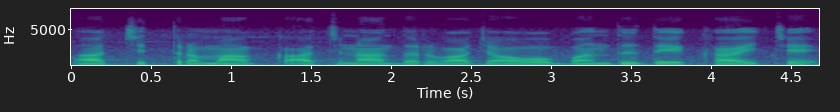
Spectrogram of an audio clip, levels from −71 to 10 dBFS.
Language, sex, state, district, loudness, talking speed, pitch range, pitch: Gujarati, male, Gujarat, Gandhinagar, -19 LUFS, 90 wpm, 115-120 Hz, 115 Hz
